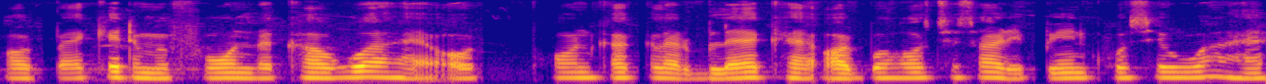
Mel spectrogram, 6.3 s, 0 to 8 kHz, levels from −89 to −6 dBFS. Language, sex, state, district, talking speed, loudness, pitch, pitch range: Hindi, male, Bihar, West Champaran, 200 wpm, -20 LUFS, 150 Hz, 140-155 Hz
